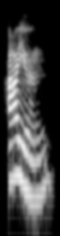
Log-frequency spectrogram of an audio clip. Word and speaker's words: iron: কিন্তু এটা যদি এক্সাক্ট প্রনাউন্সিয়েশনটা আমরা করি, this is আয়রন, আয়রন, নট আয়রন। আয়রন বলছি না, আরটাকে আমি সাইলেন্ট করে দিচ্ছি। আয়রন, iron.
